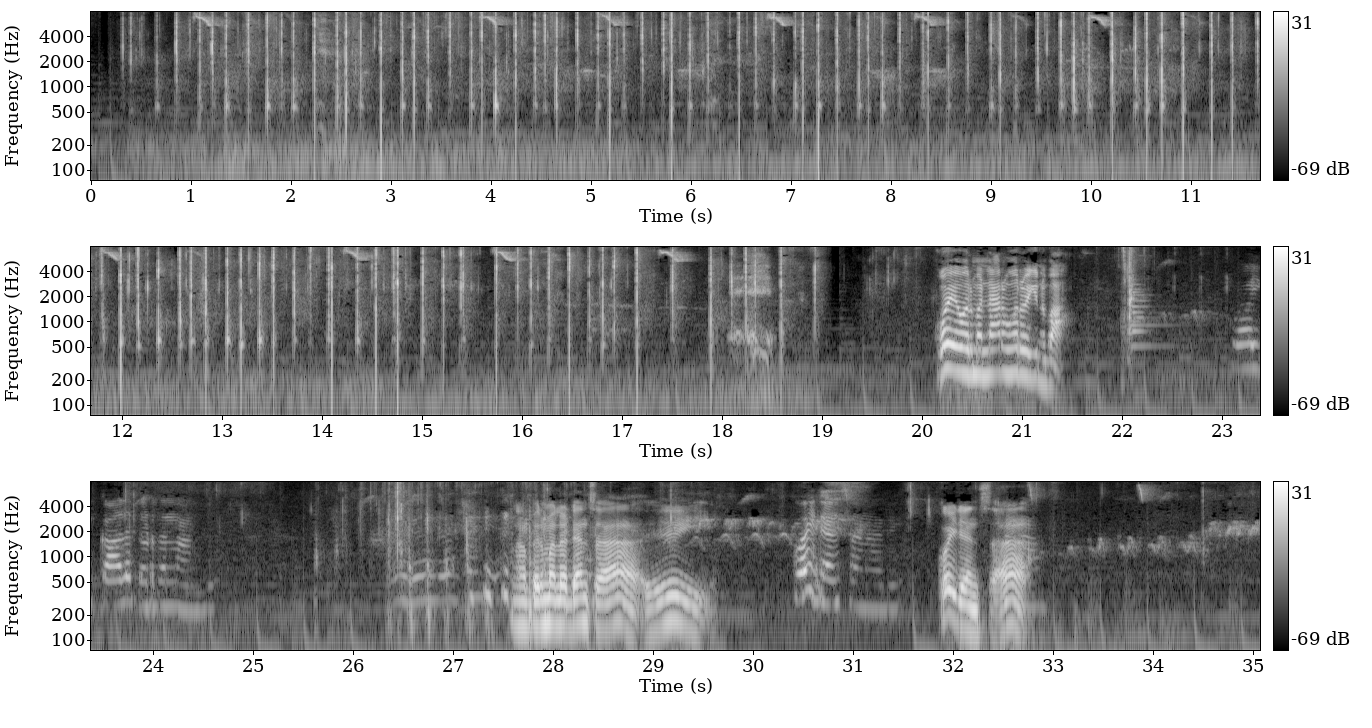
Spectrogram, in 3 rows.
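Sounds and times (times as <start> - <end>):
rapid irregular clicking: 0.0 - 20.0
bird chirping: 0.3 - 20.0, 21.4 - 35.0.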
